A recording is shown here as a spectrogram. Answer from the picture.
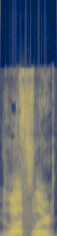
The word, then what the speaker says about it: Loeffler: and Loeffler, right? Loeffler.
